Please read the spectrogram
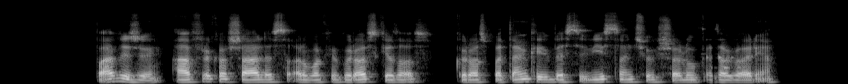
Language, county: Lithuanian, Šiauliai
